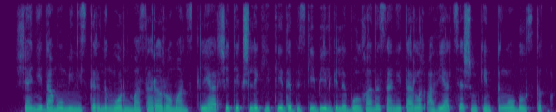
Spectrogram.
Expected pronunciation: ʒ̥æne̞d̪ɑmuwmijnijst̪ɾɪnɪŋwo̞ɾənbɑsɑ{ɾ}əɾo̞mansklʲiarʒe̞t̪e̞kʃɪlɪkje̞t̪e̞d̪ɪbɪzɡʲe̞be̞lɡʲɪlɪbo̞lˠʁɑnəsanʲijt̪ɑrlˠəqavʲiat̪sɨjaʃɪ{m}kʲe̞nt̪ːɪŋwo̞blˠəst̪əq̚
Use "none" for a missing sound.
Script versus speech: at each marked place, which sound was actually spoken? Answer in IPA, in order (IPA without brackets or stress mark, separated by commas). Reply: ɾ, m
